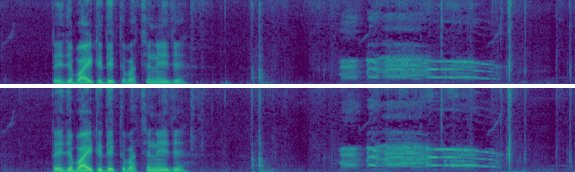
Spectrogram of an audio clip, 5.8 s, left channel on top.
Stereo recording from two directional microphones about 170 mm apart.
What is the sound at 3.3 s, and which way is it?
Chicken, 50° right (ahead or behind).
